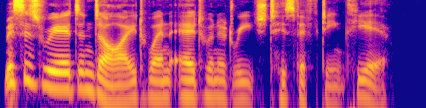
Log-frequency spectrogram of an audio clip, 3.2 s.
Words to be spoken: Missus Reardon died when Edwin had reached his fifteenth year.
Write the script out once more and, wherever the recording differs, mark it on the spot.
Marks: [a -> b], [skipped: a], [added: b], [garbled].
Missus Reardon died when Edwin had reached his fifteenth year.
